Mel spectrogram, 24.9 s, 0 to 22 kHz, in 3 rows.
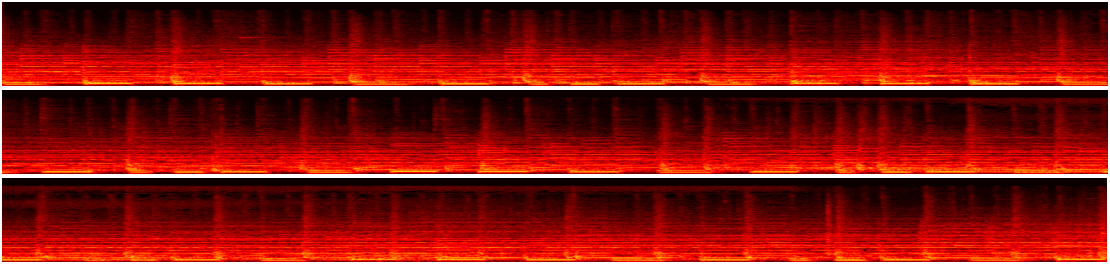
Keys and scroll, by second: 7.6 typing, 9.7-10.4 typing, 15.7-17.5 typing.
